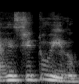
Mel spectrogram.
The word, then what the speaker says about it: restituí-lo: Agora vamos lá, restituí-lo. Qual é a sílaba tônica? I. Restituí-lo. Isso, é esse i aqui.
